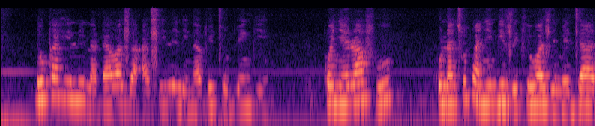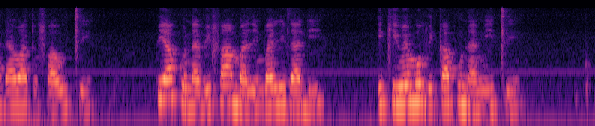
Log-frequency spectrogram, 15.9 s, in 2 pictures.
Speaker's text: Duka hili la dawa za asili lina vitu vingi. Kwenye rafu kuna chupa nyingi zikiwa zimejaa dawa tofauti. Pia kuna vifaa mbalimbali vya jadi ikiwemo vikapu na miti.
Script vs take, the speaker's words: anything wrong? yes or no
yes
